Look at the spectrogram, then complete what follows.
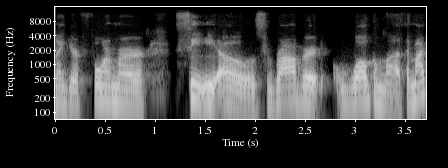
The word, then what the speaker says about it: Wolgemuth: well about one of your former CEOs, Robert Wolgemuth. Am I pronouncing that correctly? Yeah, Wolgemuth, uh-huh.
